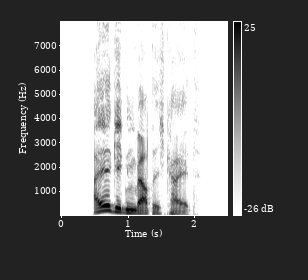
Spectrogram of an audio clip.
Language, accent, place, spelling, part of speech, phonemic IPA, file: German, Germany, Berlin, Allgegenwärtigkeit, noun, /ˈalɡeːɡn̩ˌvɛʁtɪçkaɪ̯t/, De-Allgegenwärtigkeit.ogg
- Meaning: ubiquity, omnipresence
